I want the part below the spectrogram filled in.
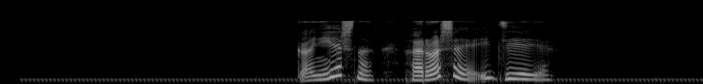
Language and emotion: Russian, positive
